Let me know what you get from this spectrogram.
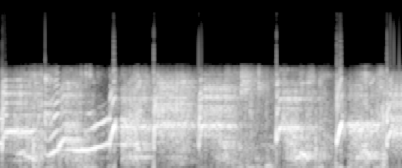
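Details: Female dog Guinness greets her owner on returning after being left alone for an hour, giving drawn-out whining, yodel-like cries that swoop up and fall away in several bursts, with a man's voice talking to her and sharp clicks and knocks.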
